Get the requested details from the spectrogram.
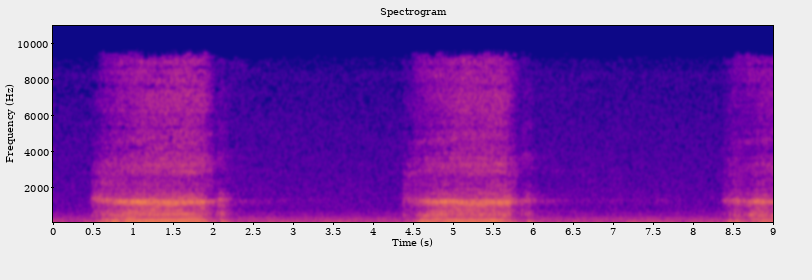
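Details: Sleep snoring recorded with the SnoreLab snoring app on 2025/03/03; long, low, rattling breaths about 16 times a minute in a quiet room; steady snoring.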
